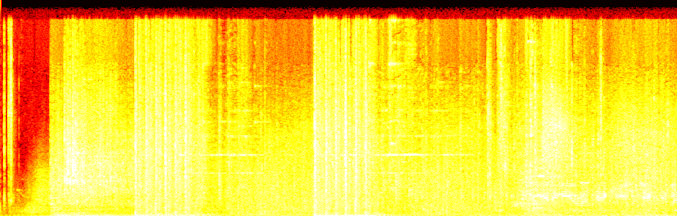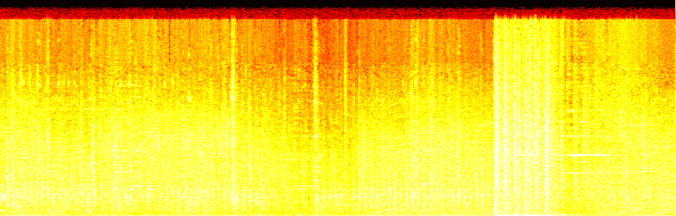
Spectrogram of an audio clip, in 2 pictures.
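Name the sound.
anti-aircraft gun firing in a video game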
